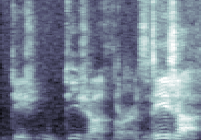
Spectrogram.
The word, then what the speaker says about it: Dejah Thoris: little bit about the dejah thoris story and what that's all about yeah this is basically the story of how Jesus Teesha that's how Edgar Rice Burroughs pronounced and good to know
